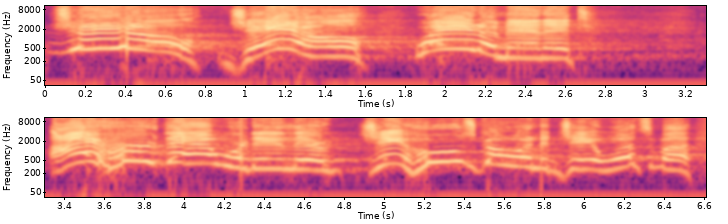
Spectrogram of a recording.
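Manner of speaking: high, loud shock at one word; alarmed disbelief. Retold or imitated. Husband hearing his crying wife say jail, shocked and loud. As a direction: yelp it out as the word sinks in.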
